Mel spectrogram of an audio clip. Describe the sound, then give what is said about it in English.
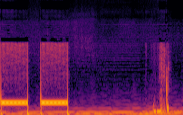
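Two ringback tones on an outgoing telephone call: each is a steady, loud buzzing burst of just under half a second, with a short gap between them, followed by quieter low background sound. “We're going to call someone up, okay. Answer the phone, say hello.”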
